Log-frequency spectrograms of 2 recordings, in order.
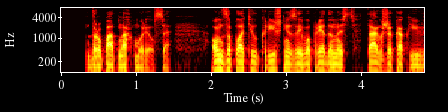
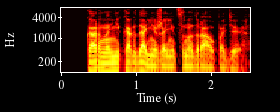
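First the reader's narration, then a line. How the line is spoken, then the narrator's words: Calm. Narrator (Russian): спокойно сказал Кришна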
